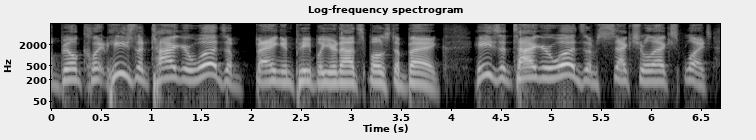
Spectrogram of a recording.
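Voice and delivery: usual speaking voice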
